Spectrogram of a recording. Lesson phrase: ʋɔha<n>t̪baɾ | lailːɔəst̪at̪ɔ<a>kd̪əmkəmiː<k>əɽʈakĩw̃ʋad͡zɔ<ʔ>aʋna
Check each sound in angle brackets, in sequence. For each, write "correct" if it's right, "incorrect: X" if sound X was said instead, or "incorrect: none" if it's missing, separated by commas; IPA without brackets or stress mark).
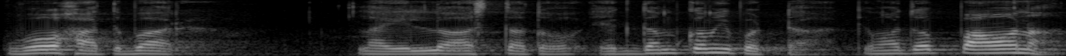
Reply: incorrect: none, incorrect: e, incorrect: p, incorrect: p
